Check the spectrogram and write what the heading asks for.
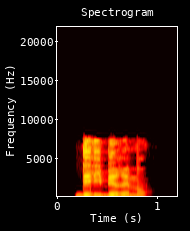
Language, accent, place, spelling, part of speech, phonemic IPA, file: French, France, Lyon, délibérément, adverb, /de.li.be.ʁe.mɑ̃/, LL-Q150 (fra)-délibérément.wav
- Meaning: deliberately (in a well-planned way)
